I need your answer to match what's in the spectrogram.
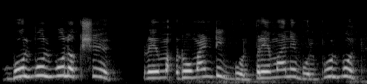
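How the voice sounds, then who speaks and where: A woman's voice: very high voice, brisk, a little mellow. A woman voicing a meddling, scheming father who gives coaxing, insistent orders, in a retelling of a TV serial. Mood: pushy.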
